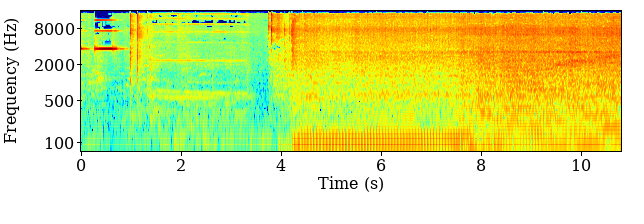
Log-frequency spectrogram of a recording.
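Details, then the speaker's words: Honda Vario 150 scooter revved: uneven, stuttering pulse with power loss and hesitation at mid and high rpm, traced to a misadjusted throttle position sensor; fuel pressure checked against a normal 42 psi. "Oke jadi mengalami kasus seperti barusan ya ketika RPM atas seperti hilang gas dan muncul mbet pada Honda Vario 150 ini"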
